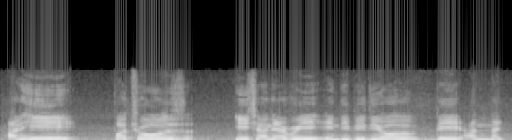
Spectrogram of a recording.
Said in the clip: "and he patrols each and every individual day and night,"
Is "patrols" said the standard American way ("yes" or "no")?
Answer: no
